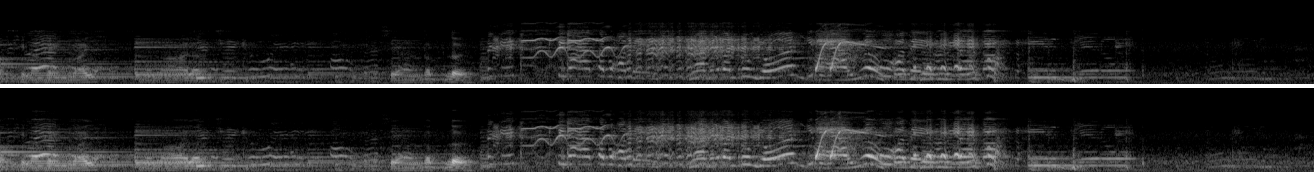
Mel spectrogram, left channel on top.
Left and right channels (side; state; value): left; quieter; 6.2 dB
